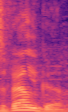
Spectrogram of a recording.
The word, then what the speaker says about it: Hræsvelgr: atop another large bird, the eagle-like Hræsvelgr (pronounced as hres-vel-gr) which could potentially be the inspiration here as well.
